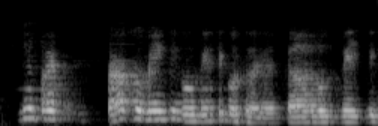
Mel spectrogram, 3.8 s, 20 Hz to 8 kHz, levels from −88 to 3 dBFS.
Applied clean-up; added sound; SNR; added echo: neural mask model DeepFilterNet 3.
